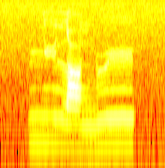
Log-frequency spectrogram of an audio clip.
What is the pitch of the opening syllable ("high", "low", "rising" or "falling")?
high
